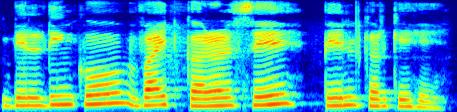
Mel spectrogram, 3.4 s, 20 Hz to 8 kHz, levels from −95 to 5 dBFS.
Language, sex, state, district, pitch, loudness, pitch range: Hindi, female, Arunachal Pradesh, Longding, 205 Hz, -17 LUFS, 190-230 Hz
